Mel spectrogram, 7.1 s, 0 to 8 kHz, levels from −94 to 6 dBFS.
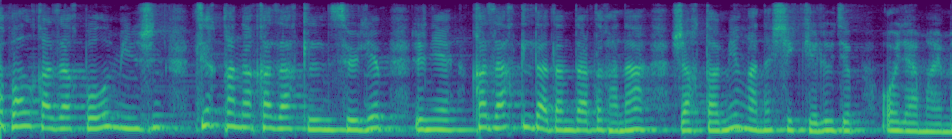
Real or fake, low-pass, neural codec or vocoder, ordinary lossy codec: real; 7.2 kHz; none; none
